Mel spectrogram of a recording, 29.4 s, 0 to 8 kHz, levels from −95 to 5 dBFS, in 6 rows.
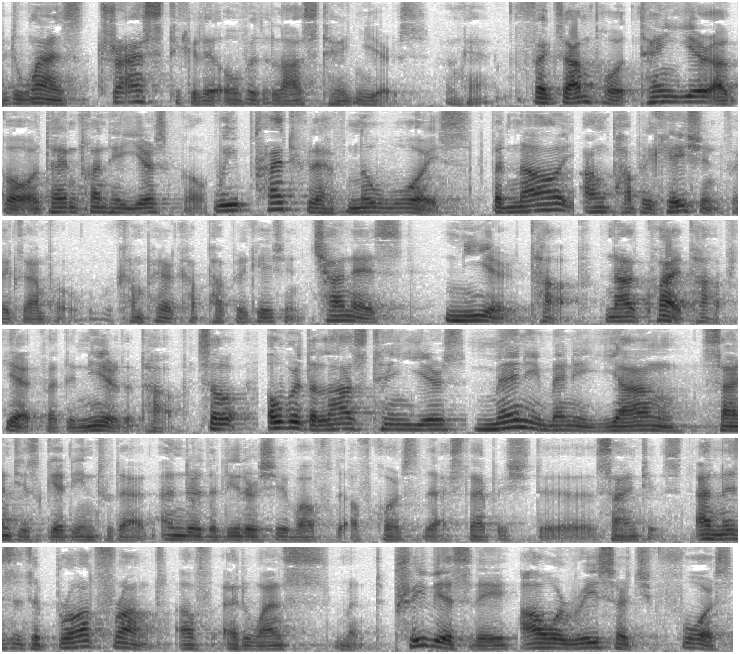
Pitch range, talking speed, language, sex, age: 105-135 Hz, 155 wpm, English, male, 60-79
